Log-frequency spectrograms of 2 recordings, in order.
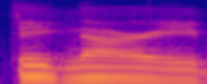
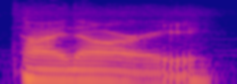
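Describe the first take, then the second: First: The first syllable sounds like 'tig'. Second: The first syllable sounds like 'tie'.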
